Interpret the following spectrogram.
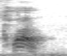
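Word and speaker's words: klon: The Greeks used it and uh it's was spelled K L O N but it was pronounced clone uh basically for grafting plants to create new species.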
